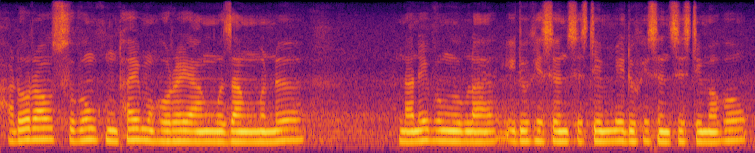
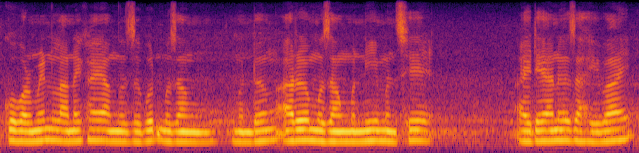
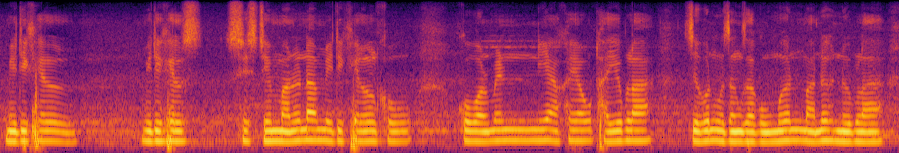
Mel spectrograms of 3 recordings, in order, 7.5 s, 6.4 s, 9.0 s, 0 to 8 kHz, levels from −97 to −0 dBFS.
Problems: none marked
